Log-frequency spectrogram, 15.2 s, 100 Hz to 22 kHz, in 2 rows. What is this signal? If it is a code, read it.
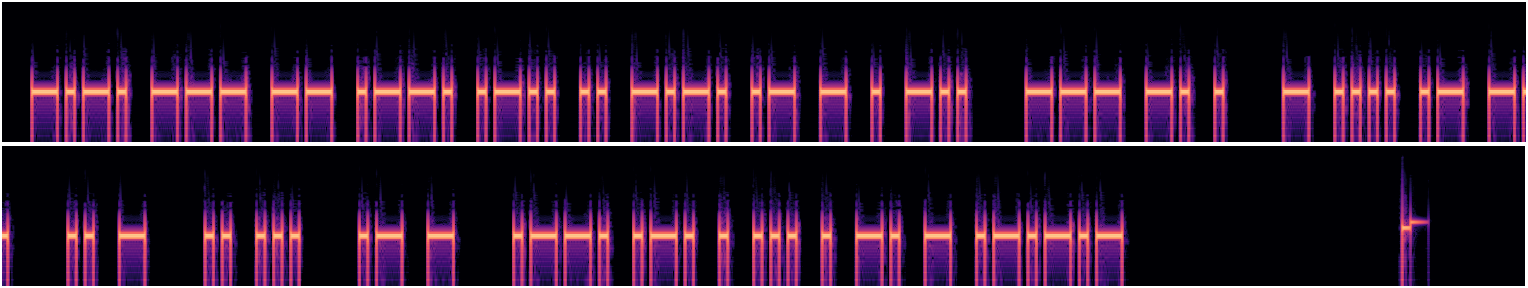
Morse code, heard as a keyed tone, about 28 wpm, 700 Hz. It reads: COMPLICATED ONE THAN IT IS AT PRESENT.
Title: Sentences from Top 1200 Words 28wpm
